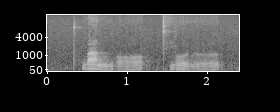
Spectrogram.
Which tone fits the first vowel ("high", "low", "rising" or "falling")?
falling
